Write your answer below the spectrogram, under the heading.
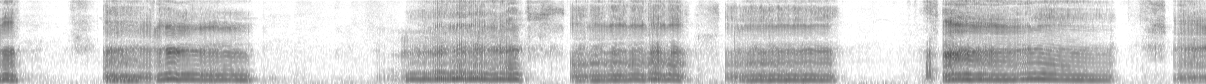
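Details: Playing and wrestling with its owner, a dog repeats about five long, wavering, tonal moaning growls, each lasting one to two seconds, with pauses between and occasional human speech.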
